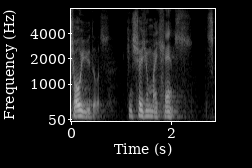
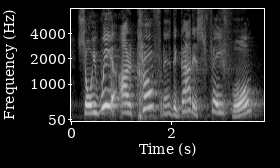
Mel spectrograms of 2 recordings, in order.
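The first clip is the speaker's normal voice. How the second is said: loud, high, emphatic pulpit delivery; full-force preaching; 8 semitones higher, 14 dB louder than usual. Real, not acted. Preacher asking church if God is faithful, loud and fervent. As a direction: preach it out big, stretching key words.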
